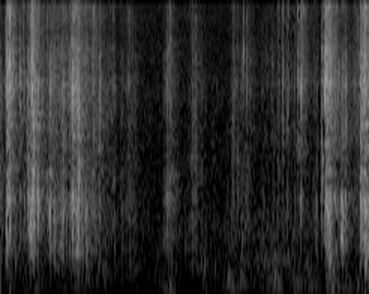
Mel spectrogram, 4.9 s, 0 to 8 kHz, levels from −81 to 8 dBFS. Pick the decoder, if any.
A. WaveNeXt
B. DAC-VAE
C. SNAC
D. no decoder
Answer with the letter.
D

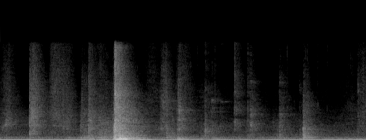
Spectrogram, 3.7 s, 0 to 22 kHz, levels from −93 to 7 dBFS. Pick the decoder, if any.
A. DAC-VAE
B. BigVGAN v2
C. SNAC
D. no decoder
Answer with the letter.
D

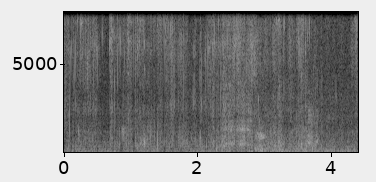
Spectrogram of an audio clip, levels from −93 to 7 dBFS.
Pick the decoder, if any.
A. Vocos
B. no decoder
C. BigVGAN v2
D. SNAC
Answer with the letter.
C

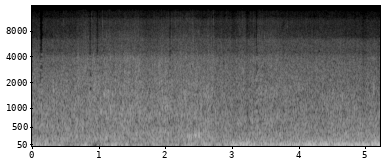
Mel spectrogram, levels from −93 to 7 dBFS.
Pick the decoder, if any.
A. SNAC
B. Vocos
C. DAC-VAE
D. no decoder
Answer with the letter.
D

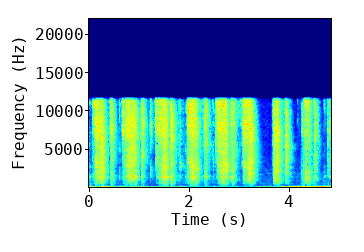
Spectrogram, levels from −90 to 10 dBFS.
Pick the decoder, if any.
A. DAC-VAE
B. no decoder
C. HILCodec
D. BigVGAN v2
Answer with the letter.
B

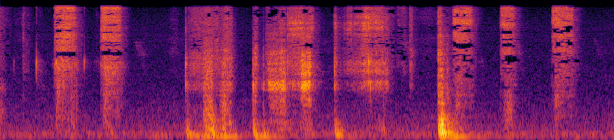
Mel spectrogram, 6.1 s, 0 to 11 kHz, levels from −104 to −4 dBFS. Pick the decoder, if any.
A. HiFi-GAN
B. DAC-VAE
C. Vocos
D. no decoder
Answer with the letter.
D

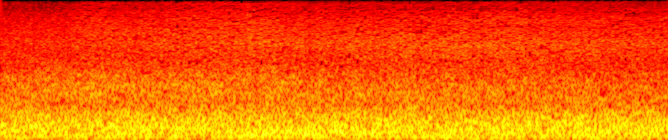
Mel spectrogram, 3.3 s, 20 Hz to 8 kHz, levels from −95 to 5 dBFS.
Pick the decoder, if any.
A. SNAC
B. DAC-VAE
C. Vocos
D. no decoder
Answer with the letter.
D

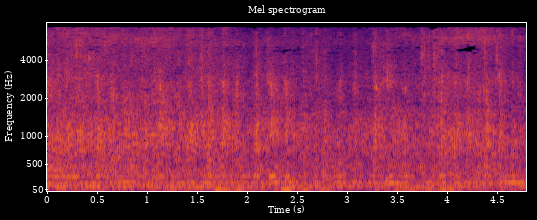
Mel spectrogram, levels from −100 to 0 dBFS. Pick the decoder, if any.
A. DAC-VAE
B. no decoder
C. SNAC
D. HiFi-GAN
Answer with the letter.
B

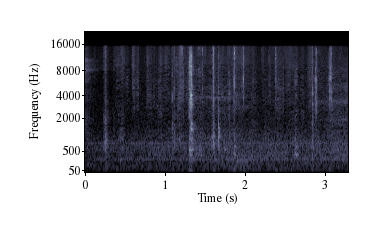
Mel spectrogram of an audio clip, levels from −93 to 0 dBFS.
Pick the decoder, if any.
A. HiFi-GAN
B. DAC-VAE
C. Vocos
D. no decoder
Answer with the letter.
D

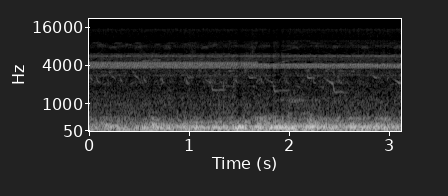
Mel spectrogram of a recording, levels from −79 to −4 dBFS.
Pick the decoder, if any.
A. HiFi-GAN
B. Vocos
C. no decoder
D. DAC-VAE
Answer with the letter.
C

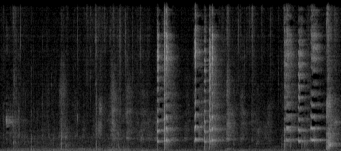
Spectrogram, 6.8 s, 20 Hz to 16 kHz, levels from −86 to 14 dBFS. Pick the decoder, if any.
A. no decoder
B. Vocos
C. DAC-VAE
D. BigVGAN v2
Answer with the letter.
D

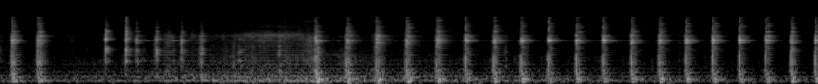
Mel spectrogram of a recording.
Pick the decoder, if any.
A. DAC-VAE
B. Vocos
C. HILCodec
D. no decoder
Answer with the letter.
B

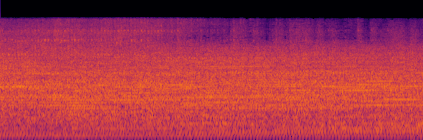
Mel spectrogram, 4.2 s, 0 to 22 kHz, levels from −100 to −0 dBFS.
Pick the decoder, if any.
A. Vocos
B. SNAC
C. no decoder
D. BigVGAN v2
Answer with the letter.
C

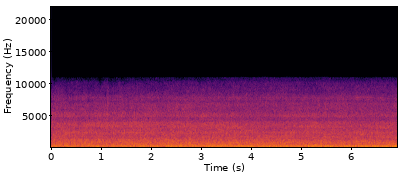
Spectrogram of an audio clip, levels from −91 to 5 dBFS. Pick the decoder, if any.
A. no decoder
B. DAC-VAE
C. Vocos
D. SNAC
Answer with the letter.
B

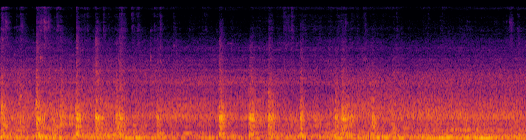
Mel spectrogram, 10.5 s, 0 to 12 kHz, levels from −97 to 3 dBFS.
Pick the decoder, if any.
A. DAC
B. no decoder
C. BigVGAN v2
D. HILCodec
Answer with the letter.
B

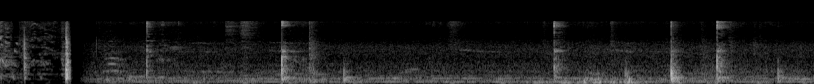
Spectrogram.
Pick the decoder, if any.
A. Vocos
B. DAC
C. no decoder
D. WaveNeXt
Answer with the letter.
C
